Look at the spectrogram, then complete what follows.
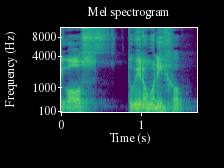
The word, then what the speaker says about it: Booz: Con Z, Booz. ¿Eres capaz de decir con Z? Booz. Pero no escupas, ¿eh? Booz.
